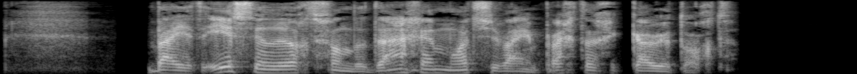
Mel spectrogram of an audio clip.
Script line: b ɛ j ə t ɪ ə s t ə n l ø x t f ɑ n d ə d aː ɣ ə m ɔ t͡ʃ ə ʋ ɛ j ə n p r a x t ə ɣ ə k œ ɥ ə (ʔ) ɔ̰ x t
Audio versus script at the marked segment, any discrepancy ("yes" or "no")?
yes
